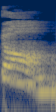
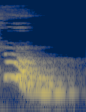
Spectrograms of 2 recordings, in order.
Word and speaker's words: tomb: It is not Tom. It is tomb.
